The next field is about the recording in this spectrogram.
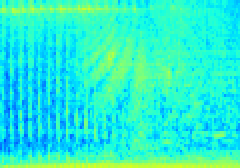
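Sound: explosions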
